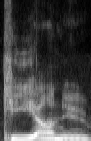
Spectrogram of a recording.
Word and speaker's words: Keanu: then five really terrible ones his no it's Keanu Reeves kanu re what the heck icky you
